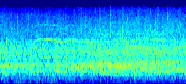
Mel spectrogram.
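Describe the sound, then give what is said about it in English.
Sustained, dense applause from a large theater audience giving a standing ovation at a Christmas show, steady and loud throughout, with no clear voices standing out from the clapping. “Nick claps, hanging in the air, as the audience gives a standing ovation.”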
